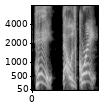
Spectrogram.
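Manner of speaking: high-pitched pleased exclamation; acted delight. Pitching to a client how they will celebrate, delighted. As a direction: act out delighted praise, pitched well up. Acts out reaction to success.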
